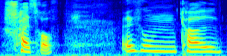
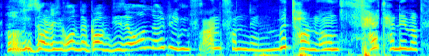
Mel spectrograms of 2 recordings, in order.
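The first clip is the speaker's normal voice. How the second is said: exasperated; 6 semitones higher, 3 dB louder than usual. Retold or imitated. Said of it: "Ich so".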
